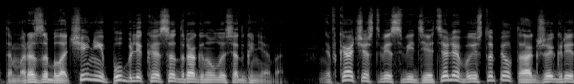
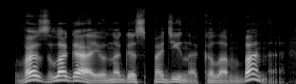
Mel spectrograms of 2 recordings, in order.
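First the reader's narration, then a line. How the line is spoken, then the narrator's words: Calm, quiet. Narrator (Russian): сказал спокойно, почти не повышая голоса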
